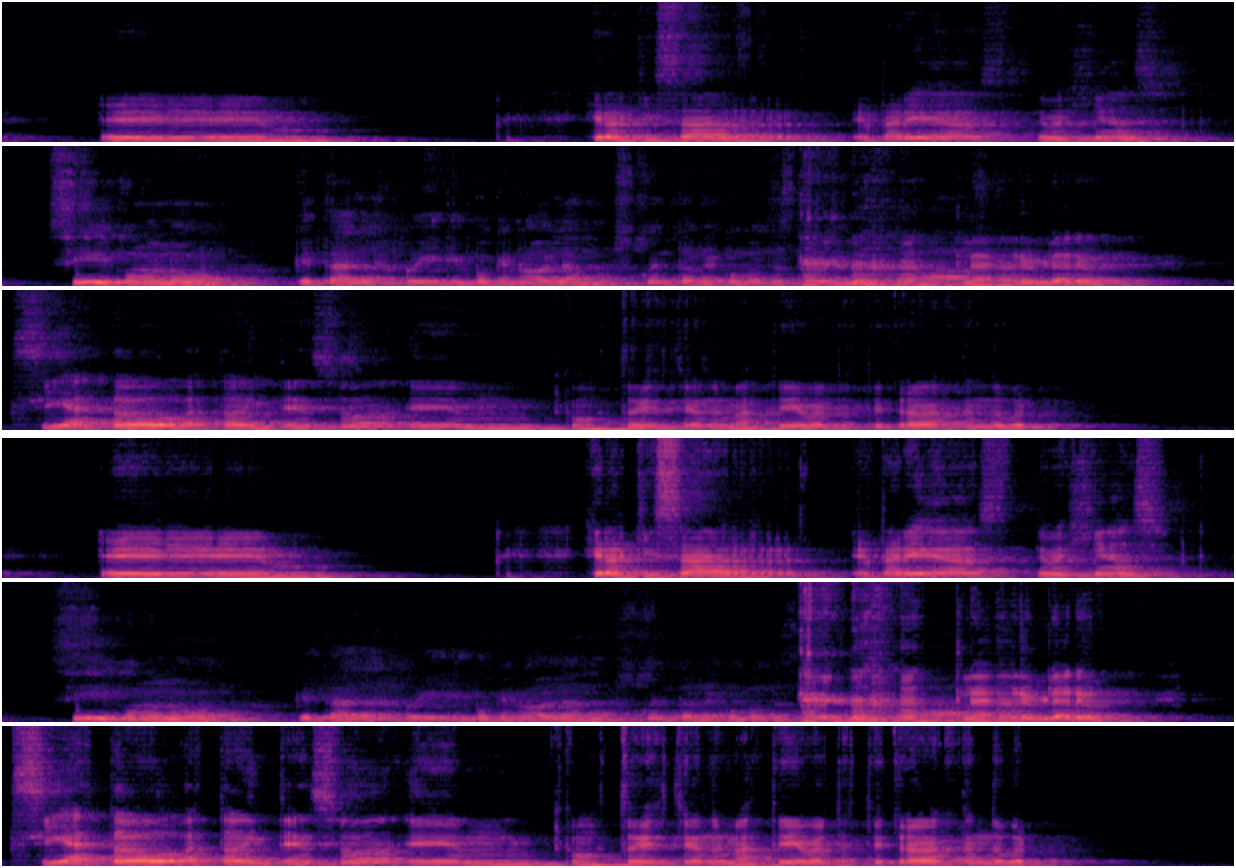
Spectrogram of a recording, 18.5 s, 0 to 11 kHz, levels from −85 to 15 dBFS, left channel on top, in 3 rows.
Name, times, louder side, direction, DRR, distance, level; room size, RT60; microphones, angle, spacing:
voice 1, 0.5-1.7 2.9-5.8 10.2-11.8 12.4-17.4, right 2 dB, 85° right, 3.5 m, -26 dB
voice 2, 6.4-7.3 7.6-11.3, left 1 dB, 70° left, 4.8 m, -29 dB
27.5 x 21.5 x 9.7 m
head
